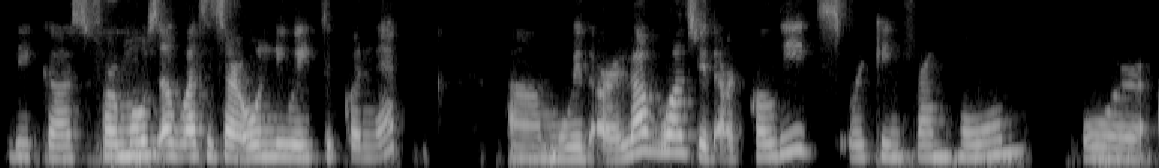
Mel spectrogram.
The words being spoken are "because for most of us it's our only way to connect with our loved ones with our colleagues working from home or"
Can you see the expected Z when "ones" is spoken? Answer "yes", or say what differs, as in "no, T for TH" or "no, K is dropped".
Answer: no, S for Z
